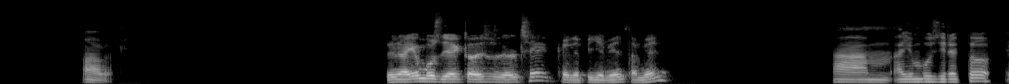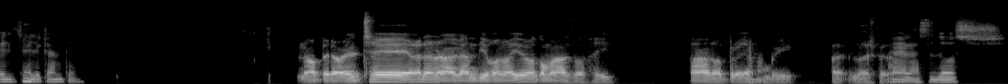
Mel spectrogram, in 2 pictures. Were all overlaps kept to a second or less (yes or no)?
yes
